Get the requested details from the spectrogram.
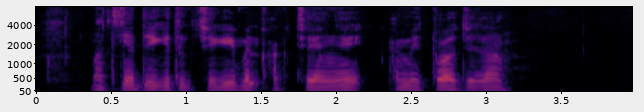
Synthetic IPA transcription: ma˨˧t̪i˦ɲã˦d̪i˦ɡi˨t̪i˨k̚t͡ʃe˨ɡi˦be˦na˨k̚t͡ʃe˨ŋe˦a˨mi˦t̪wa˦d͡ʒe˨d͡ʒa˦ŋ

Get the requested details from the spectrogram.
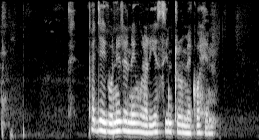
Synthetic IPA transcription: ka˦d͡ʒe˦i˨ɡo˨ni˦ɾɛ˦nɛ˦ŋu˨ɾa˨ɾje˦si˦ntɾo˦˨mɛ˨kʰɔ˦hɛ˨n

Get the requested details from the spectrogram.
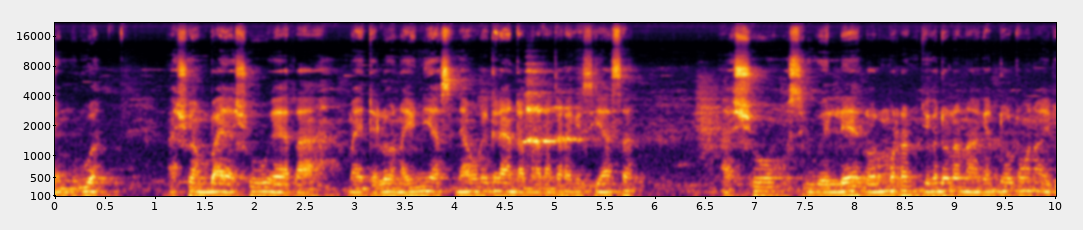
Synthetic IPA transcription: e˨mu˨ɾu˦a˦ | a˨ʃo˦a˨mba˦ja˨ʃʊ˦ɛɾa̰˨ma˨ɛ˨ntɛ˨lɔ˦na˨ju˦nia˦sna˨wɔ˦kɛ˦kɛɾa˦ja˨nda˨ma˨ɾa˨ta˨ŋɡa˦ɾa˦ke˦si˨asaː˦˨ | ʃo˦o˨si˨ɾwɛ˨lɛ˦lɔ˨ɾmɔ˦ɾa˦nd͡ʒo˨˦kɛ˦dɔ˦la˦na˨kɛ˦dɔ˦ltɔ˦ŋa˦na˨

